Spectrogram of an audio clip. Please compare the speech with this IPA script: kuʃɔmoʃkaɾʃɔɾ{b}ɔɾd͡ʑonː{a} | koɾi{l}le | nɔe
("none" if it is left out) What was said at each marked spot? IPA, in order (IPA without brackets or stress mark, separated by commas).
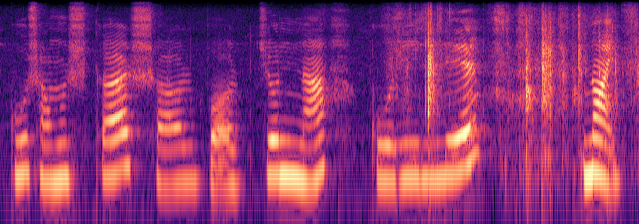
b, a, l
